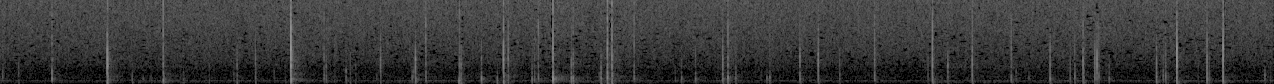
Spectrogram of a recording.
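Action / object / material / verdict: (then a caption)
tap / tablet glass screen / glass / none. Long nails tap the glass screen of an iPad in an irregular, scattered rhythm of sharp, very short clicks. Each tap is bright and dry with almost no ring, heard over a faint, steady low hum.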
